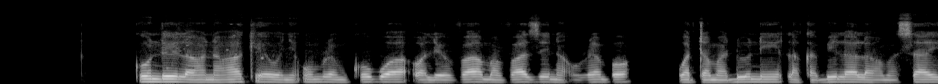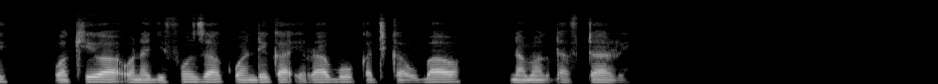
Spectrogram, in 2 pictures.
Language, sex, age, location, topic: Swahili, male, 25-35, Dar es Salaam, education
